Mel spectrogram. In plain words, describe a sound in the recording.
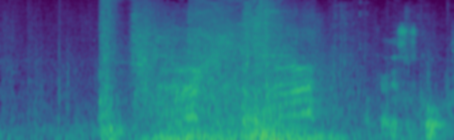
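A video game blast whooshes loudly.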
